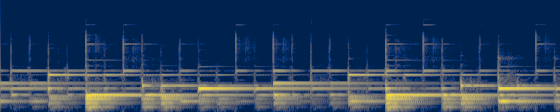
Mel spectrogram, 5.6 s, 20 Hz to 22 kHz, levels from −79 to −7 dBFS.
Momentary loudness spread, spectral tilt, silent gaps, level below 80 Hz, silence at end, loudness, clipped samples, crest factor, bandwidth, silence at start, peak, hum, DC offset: 10 LU; -6.5 dB/octave; none; -66 dBFS; 0 s; -20 LUFS; under 0.1%; 18 dB; 10.5 kHz; 0 s; -2 dBFS; none; under 0.1%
